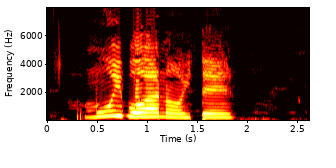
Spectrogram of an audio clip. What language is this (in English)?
Galician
